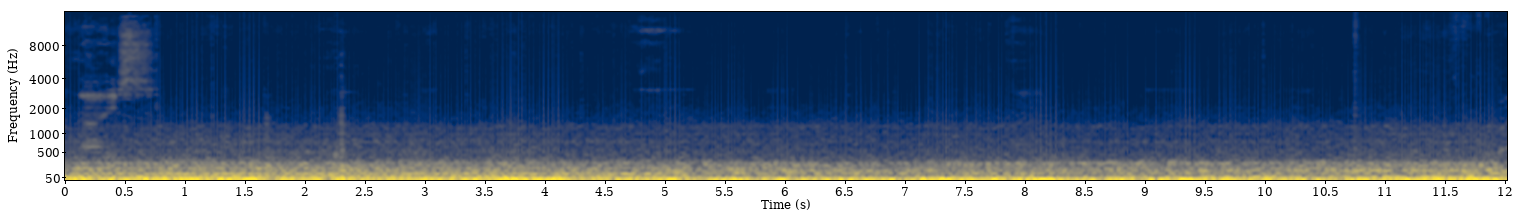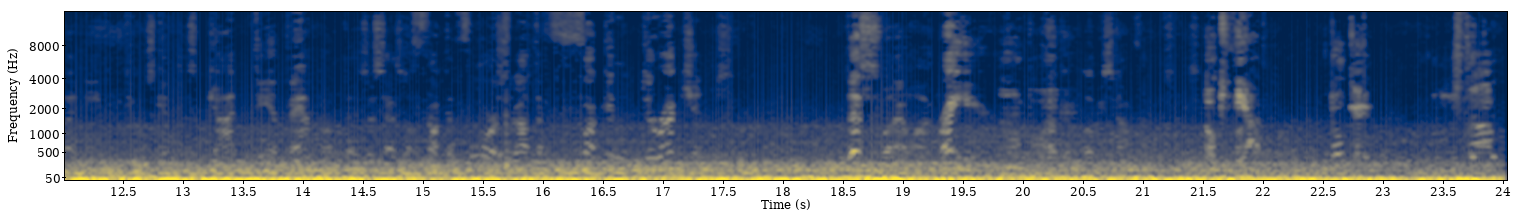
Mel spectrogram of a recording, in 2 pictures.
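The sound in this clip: A truck drives along a road, its cab filled with a continuous low rumble of engine and road noise that stays steady. Voices talk over the drone.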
